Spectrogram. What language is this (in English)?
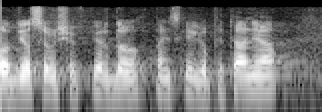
Polish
